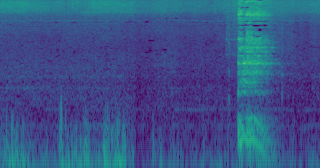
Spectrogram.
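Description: A man clears his throat once, sharply, about three seconds in, the pitch falling. Low rumbling thumps come in the first second and a half before it.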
